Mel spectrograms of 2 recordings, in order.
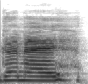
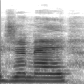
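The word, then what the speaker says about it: Genae: Some people pronounce it Gunay. I say Janae. I've always knew that it was a Janae, just spelled with a G, because the B in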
